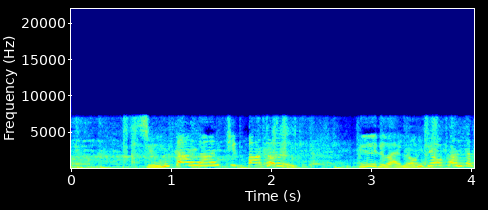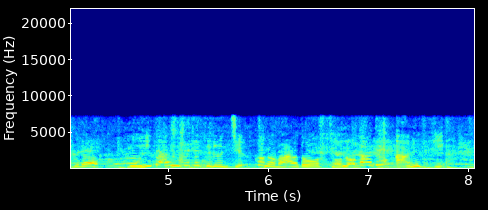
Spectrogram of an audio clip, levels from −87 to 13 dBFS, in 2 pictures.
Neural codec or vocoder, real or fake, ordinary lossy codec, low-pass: codec, 16 kHz, 4 kbps, FreqCodec, smaller model; fake; none; 7.2 kHz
